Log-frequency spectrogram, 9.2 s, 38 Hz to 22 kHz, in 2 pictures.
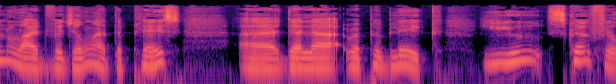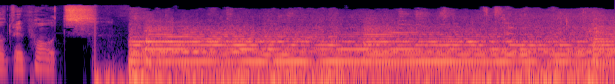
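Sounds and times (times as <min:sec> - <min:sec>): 
speech: 0:00.0 - 0:08.6
large cathedral bells tolling: 0:05.6 - 0:09.2.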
